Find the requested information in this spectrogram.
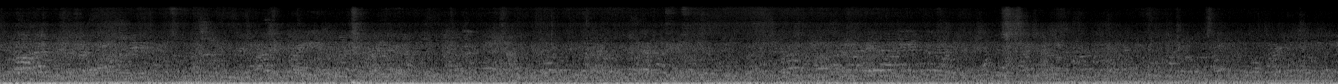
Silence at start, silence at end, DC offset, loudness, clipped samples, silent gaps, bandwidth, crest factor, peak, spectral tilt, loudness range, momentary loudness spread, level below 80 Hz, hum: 0 s; 0 s; under 0.1%; -34 LUFS; under 0.1%; none; 16 kHz; 14 dB; -16 dBFS; -5.5 dB/octave; 3 LU; 4 LU; -32 dBFS; none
